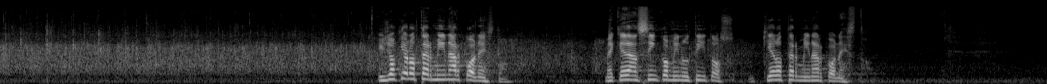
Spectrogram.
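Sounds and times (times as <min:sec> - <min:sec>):
applause: 0:00.0 - 0:08.2
speech: 0:03.8 - 0:05.2, 0:06.0 - 0:08.7.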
